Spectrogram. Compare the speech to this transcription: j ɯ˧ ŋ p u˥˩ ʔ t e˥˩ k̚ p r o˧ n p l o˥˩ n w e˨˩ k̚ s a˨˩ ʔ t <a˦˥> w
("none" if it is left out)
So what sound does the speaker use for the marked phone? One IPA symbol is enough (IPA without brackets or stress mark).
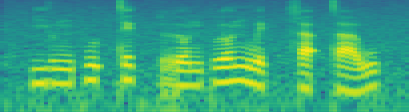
a˩˦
